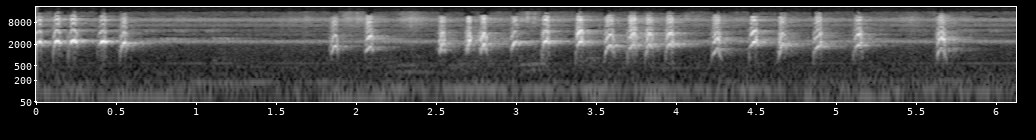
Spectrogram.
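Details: Lesser green leafbird master training song: a quick burst of sharp chirps, a brief pause, then a dense run of crisp, sliding high notes with a faint steady whine beneath.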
